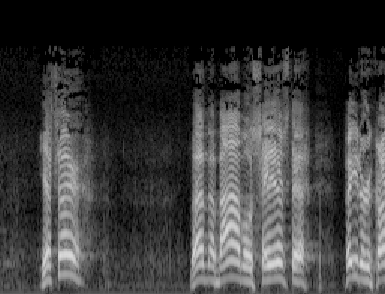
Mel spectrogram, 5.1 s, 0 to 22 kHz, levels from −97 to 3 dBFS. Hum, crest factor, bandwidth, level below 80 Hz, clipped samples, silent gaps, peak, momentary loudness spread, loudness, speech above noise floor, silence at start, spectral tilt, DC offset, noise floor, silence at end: none; 18 dB; 11.5 kHz; -72 dBFS; under 0.1%; none; -2 dBFS; 10 LU; -19 LUFS; 44 dB; 0.55 s; -4 dB/octave; under 0.1%; -62 dBFS; 0 s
